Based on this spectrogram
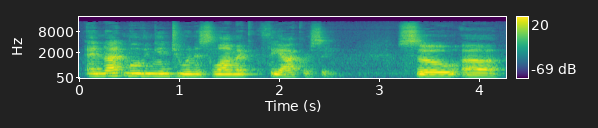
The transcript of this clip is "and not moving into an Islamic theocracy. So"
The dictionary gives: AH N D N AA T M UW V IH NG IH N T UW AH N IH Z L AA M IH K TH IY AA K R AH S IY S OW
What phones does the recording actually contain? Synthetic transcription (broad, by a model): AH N N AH T M UW V IH NG IH N T UW AH N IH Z L AA M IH K TH IY AA K R AH S IY S OW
